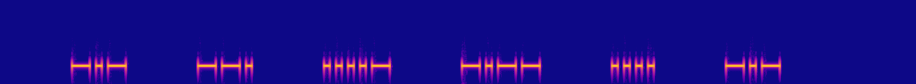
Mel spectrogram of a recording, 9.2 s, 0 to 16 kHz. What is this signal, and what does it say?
Morse code, heard as a keyed tone, about 20 wpm, spaced as for 9 wpm, 700 Hz. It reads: KG4YHK
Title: USA Call Signs - 6 Characters - 4x Character Spacing - 20wpm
